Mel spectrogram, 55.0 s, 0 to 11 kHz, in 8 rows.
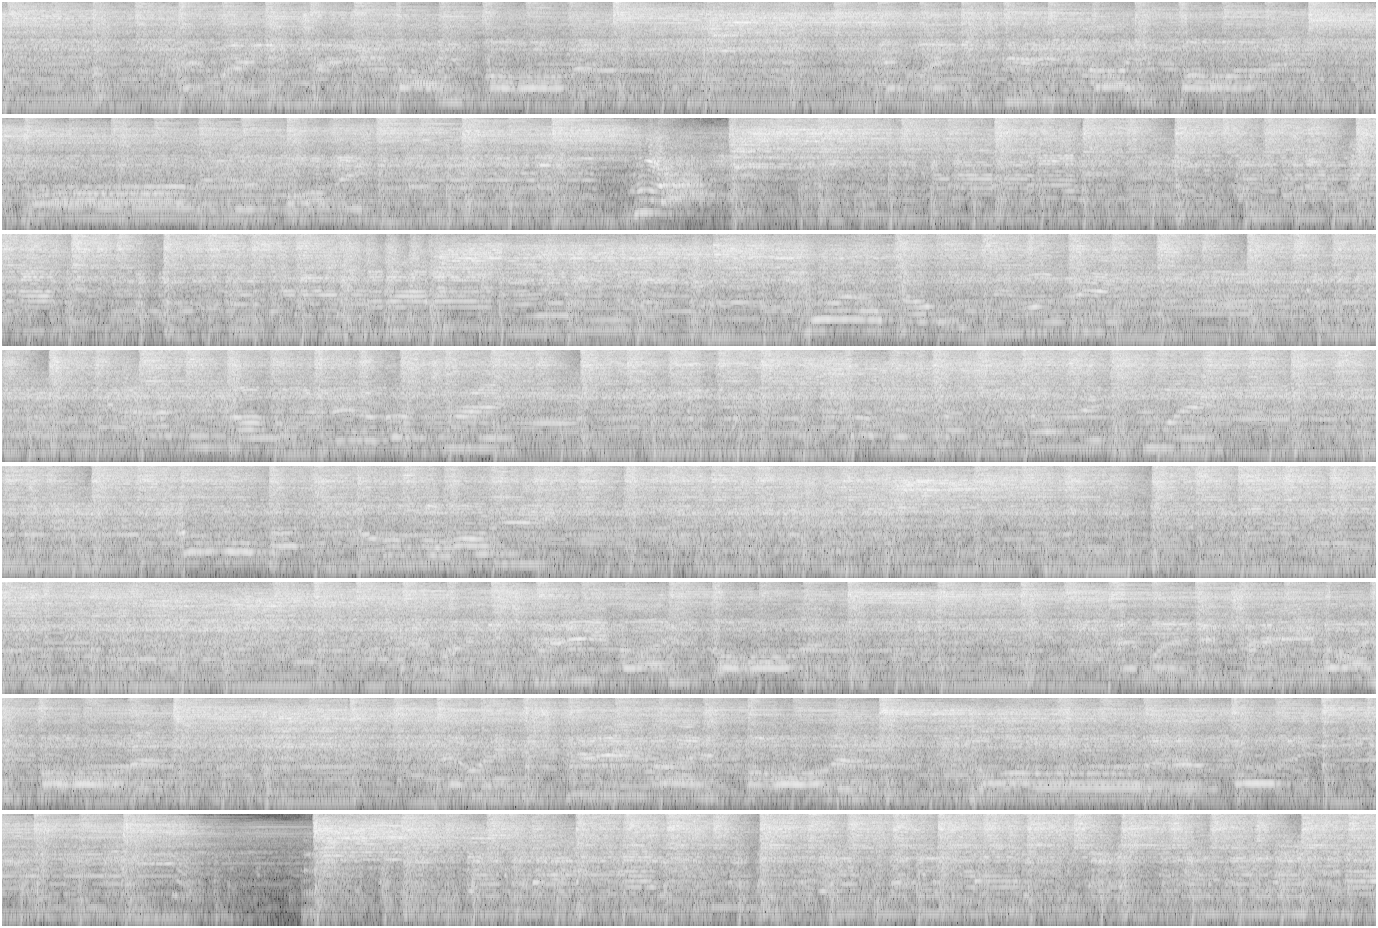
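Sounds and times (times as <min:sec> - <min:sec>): rock band playing: 0:00.0 - 0:54.9
person singing: 0:00.8 - 0:03.5, 0:04.2 - 0:09.0, 0:17.5 - 0:19.7, 0:21.1 - 0:23.5, 0:24.6 - 0:27.0, 0:28.2 - 0:30.6, 0:36.2 - 0:38.9, 0:39.8 - 0:42.4, 0:43.2 - 0:47.9.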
